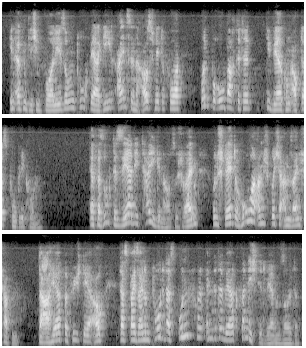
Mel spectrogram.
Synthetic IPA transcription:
ʔɪnʔœfn̩tlɪçn̩foːɐleːzʊŋəntʁ̥uːkv̥ɛɐɡiːlʔaɪnt͡sl̩nə̰ʔaʊsʃnɪtəfoːɐ | ʔʊntb̥əʔoːbaχtətə | d̥iːvɪɐkʊŋaʊfd̥aspʰuːblikʰʊm | ʔeːɐfɛɐzuːxtəzeːɐdetʰaɪɡəna̰ʊt͡suʃʁ̥aɪbm̩ | ʔʊntʃtɛltəɦoːəʔanʃpʁ̥ʏçəʔanzaɪnʃafn̩ | d̥aːɦeːɐfɛɐfyːçtəeːɐʔaʊx | d̥asb̥aɪzaɪnəmtʰoːdədasʔʊnfɔlʔɛndətəvɛɐkfɛɐnɪçtətv̥eːɐdn̩zɔltə

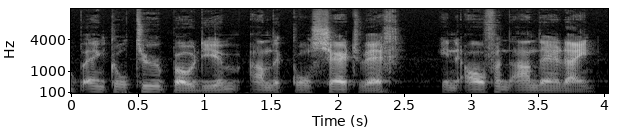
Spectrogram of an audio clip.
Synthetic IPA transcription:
pɛnkɵlˠtʰyːɹpoːdiəmaːndəkɔnsɛɹtʋɛχ | ɪnɑlˠfənaːndɛnrɛ̰jn

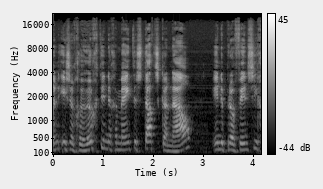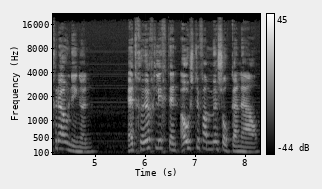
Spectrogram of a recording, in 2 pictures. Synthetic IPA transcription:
ənɪsənχəɦøχtɪndəχəmejntəstɑtskanaːlˠ | ʔɪndəprofɪnsiχrownɪŋən | ɦətχəɦøχtlɪχtɛnowstəvɑnmøsəlˠkanaːlˠ

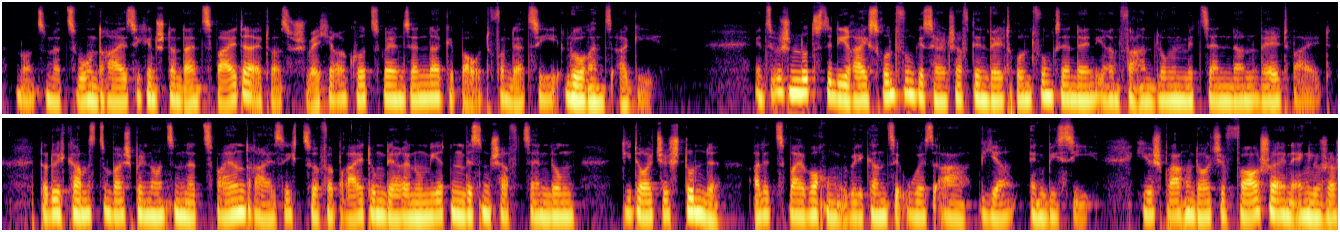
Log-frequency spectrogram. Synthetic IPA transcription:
nɔ̰ʏnt͡senhʊndɐtt͡sv̥oːʊntdʁaɪsɪçɛntʃtantaɪnt͡sv̥aɪtɐʔɛ̰tv̥a̰sʃv̥ɛ̰çəʁ̞ɐkʰʊɐt͡sv̥ɛlənzɛndɐɡəba̰ʊtfɔndeːɐt͡seːloːʁɛnsa̰ɐɡḛː | ʔɪnt͡sv̥ɪʃn̩nʊt͡stədiːʁaɪçsʁ̥ʊntfʊŋk̚ɡ̥əzɛlʃaft̚d̥eːnvɛltʁʊntfʊŋkz̥ɛndɐɪnʔḭːʁənfɛɐhandlʊŋənmɪtz̥ɛndɐnvɛltv̥a̰ɪt | d̥adʊɐçkʰaːmɛst͡sʊmbaɪʃpiːlnɔʏnt͡senhʊndɐtt͡sv̥aɪʊntd̥ʁaɪsɪçt͡suːɐfɛɐbʁaɪtʊŋdeːɐʁenomiːɐtn̩vɪsn̩ʃaft͡sz̥ɛndʊŋd̥iːdɔʏt͡ʃəʃtʊndə | ʔalət͡sv̥aɪvɔχn̩ʔy̰ːbɐɾiːɡant͡sə̰ʔuːɛsʔa̰ːviːaʔɛnbiːsiːhiːɐʃpʁ̥aːχn̩dɔʏt͡ʃəfɔɐʃɐɪnʔɛŋlɪʃɐ

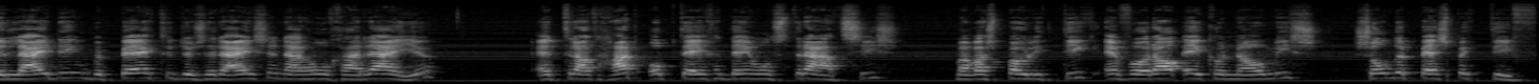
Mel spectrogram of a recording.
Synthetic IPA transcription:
dəlɛjdɪŋbəpɛrk̚tədɵs̬rɛjzənarɦoŋχarɛjə | ʔɛntrɑtɦartɔp̚tejɣəndeːmonstraːtsis | marʋɑspolitikɛnvoːɾɑlˠʔekonoːmis | sɔndərpɛrspɛk̚tif

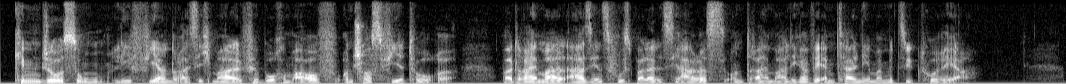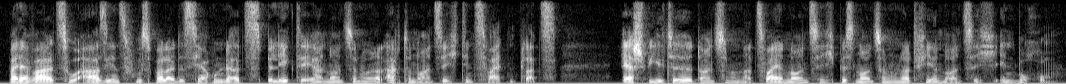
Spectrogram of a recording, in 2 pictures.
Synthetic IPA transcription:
kʰɪmd͡ʒoːsʊŋliːfːiːɐʊnt̚d̥ʁa̰ɪsɪçmaːlfyːɐboːχʊmʔa̰ʊf | ʊntʃɔsfiːɐtʰoːʁə̰ | vaːɐdʁaɪmaːlʔa̰ːziənsfuːsb̥alɐdɛsjaːʁəsʊ̰nt̚d̥ʁaɪmaːlɪɡɐveːʔɛmtʰaɪlneːmɐmɪtz̥yːt̚kʰʊʁeːa̰ | b̥aɪɾeːɐvaːlt͡suʔaːziənsfuːsb̥alɐdɛsjaːɐhʊndɐt͡sb̥əleːk̚tʰəʔeːɐnɔʏnt͡seːnhʊndɐtʔaχtʊntnɔʏnt͡sɪçd̥eːnt͡sv̥aɪtn̩pʰl̥a̰t͡s | ʔeːɐʃpiːltʰənɔʏnt͡seːnhʊndɐtt͡sv̥aɪʊnnɔʏnt͡sɪçb̥ɪsnɔʏnt͡seːnhʊndɐtfiːɐʊntnɔʏnt͡sɪçʔɪ̰nboːxʊ̰m

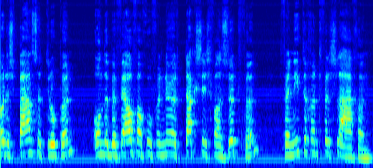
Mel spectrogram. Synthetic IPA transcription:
ʊrdəspaːnsətrupən | ʔɔndərbəvɛlˠvɑnχuvərnøːrtɑksisfɑnzøtfən | v̥ərnitəχəntfərslaːχən

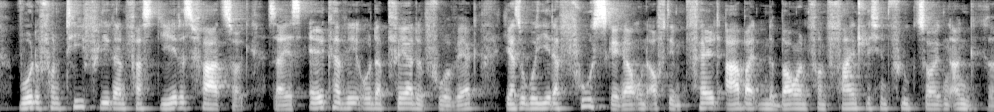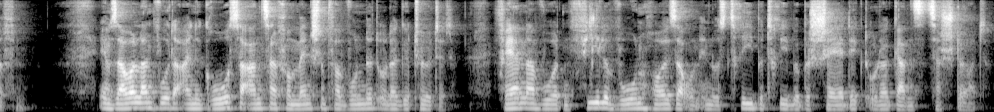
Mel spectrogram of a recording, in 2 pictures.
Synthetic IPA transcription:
vʊɐdəfɔntʰiːfliːɡɐnfastjeːɾəsfaːɐt͡sɔʏk | z̥aɪɛsʔɛlkʰaveːʔoːdɐpp͡feːɐdəfuːɐvɛɐkjaːzoɡaːjeːɾɐfuːsɡ̥ɛŋɐʔʊnta̰ʊfd̥eːmp͡fɛltʔaɐbaɪtn̩dəbaʊɐnfɔnfaɪntʰlɪçn̩fluːk̚t͡sɔʏɡŋ̩ʔanɡəɡʁɪfn̩ | ʔɪmzaʊɐlantv̥ʊɐdəʔaɪnəɡʁoːsəʔant͡saːlfɔnmɛnʃn̩fɛɐvʊndətʔoːdɐɡətʰøːtʰət | fɛɐnɐvʊɐdn̩fiːləvoːnɦɔʏzɐʔʊ̰ntɪ̰ndʊstʁ̥iːbətʁ̥iːbəbəʃɛːdɪçtʔo̰ːɾɐɡant͡st͡sɛɐʃtø̰ːɐt

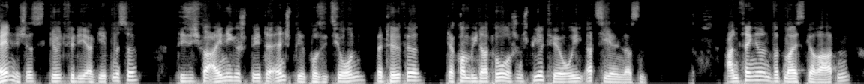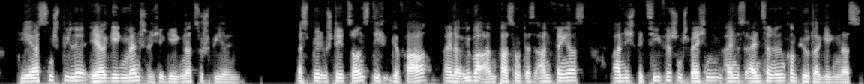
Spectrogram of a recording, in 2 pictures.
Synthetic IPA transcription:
ʔɛːnlɪçəsɡ̥ɪltfyːɐdiːɛɐɡeːpnɪsə | d̥iːzɪçfyːɐʔaɪnɪɡəʃpɛːtəʔɛntʃpiːlpʰozit͡sjoːnənmɪthɪlfə | d̥eːɐkʰɔmbinatʰoːʁɪʃn̩ʃpiːltʰeoʁiːʔɛɐt͡siːlənlasn̩ | ʔanfɛŋɐnvɪɐtmaɪst̚ɡ̥əʁ̞aːtn̩ | d̥iːʔeːɐstn̩ʃpiːləʔeːɐɡeːɡŋ̩mɛnʃlɪçəɡeːɡnɐt͡suʃpiːlən | ʔɛsʃteːtz̥ɔnst̚d̥iːɡəfaːɐ | ʔaɪnɐʔyːbɐʔa̰npʰasʊŋd̥ɛsʔanfɛŋɐs | ʔandiːʃpet͡siːfɪʃn̩ʃv̥ɛçn̩ʔa̰ɪnəsʔaɪnt͡sl̩nənkʰɔmpʰj̥uːtɐɡeːɡnɐs

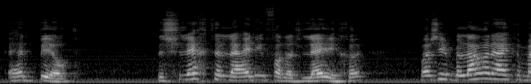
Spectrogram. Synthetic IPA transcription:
ɦəd̚bɪːlˠt | dəslɛχtəlɛjdɪŋvɑnɦətlejχər | ʋɑsɪnbəlɑŋrɛjkəm

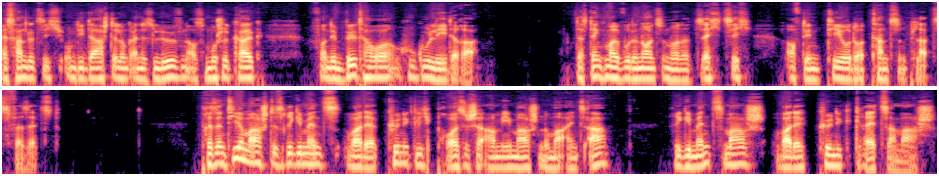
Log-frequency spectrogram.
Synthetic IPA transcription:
ʔɛshandl̩tz̥ɪçʊmdiːdaːɐʃtɛlʊŋʔa̰ɪnəsløːvn̩a̰ʊsmʊʃl̩kʰalk | fɔndeːmbɪlthaʊɐ̰huːɡoleːdə̰ʁa̰ː | d̥asd̥ɛŋkmaːlvʊɐdənɔʏnt͡senhʊndɐtz̥ɛçt͡sɪç | ʔa̰ʊfd̥eːntʰeodɔ̰ːɐtʰant͡sn̩pʰl̥a̰t͡sfɛɐzɛ̰t͡st | pʁ̥ɛzɛntʰiːɐmaɐʃd̥ɛs̬ʁeɡimɛnt͡svaːɐdeːɐkʰøːnɪklɪçpʁ̥ɔ̰ʏsɪʃəʔa̰ɐmeːmaɐʃnʊ̰mɐ̰ʔa̰ɪnsʔa̰ː | ʁeɡimɛnt͡smaɐʃvaːɐɾeːɐkʰøːnɪçɡ̥ʁɛːt͡sɐ̰ma̰ɐʃ

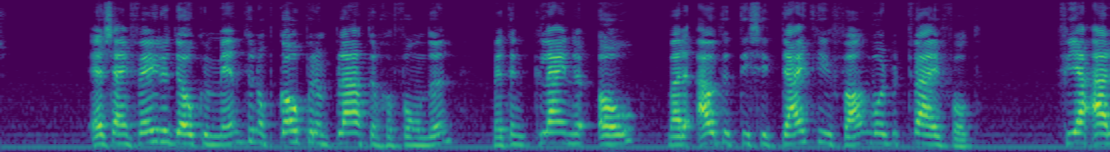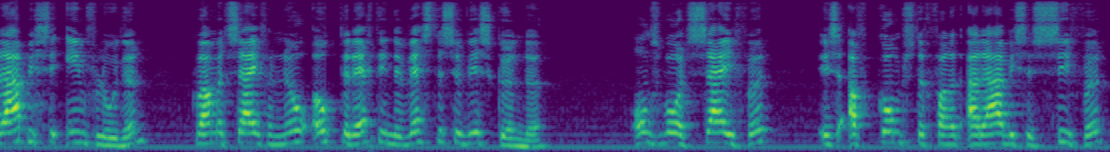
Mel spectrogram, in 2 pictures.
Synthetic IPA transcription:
ʔɛrzɛjnvejlədowkymɛntənɔpkowpəɾənplaːtənχəv̥ɔndən | mɛtənklɛjnəow | maːɹdəʔawtɛntisitɛjthiːrvɑnʋɔrt̚bətʋɛjfəlˠt | fiaʔaɾaːbisəʔɪnvludən | kʋamətsɛjfərnølˠowk̚təɾɛχtɪndəʋɛstərsəʋɪskøndə | ʔɔnsʋoːrtsɛjfər | ɪsɑfkɔmstəχfɑnɦətaɾaːbisəsifər

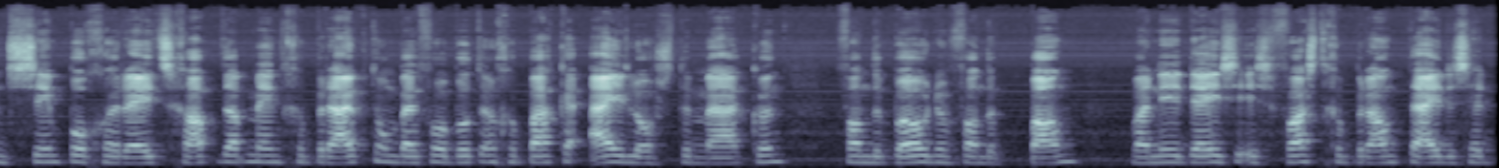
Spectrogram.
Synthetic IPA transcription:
ənsɪmpəlˠχərejtsχɑp̚dɑtmɛnχəbrœɥk̚tɔmbɛjvoːɹbɪːlˠtənχəbɑkəʔɛjlɔstəmaːkən | v̥ɑndəbowdəmvɑndəpɑn | ʋanɪːɹdejzəɪsfɑstχəbrɑntɛjdənsɦət̚

